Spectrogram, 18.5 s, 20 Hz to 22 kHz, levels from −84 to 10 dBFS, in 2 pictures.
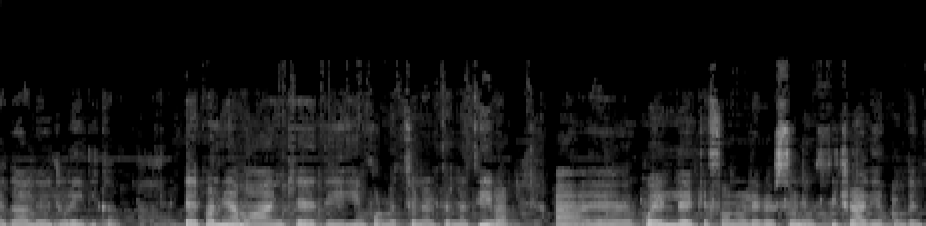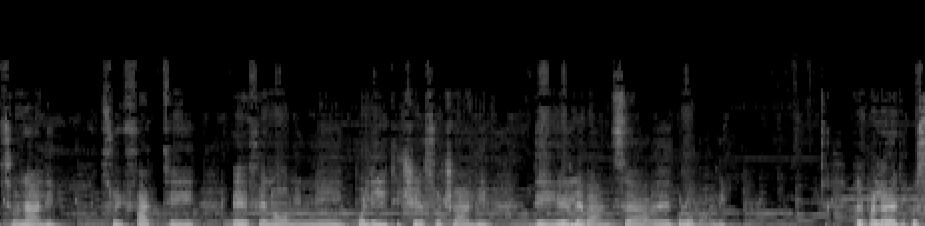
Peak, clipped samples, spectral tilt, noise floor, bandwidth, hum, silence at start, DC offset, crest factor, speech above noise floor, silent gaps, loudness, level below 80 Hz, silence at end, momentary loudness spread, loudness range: -10 dBFS; under 0.1%; -5 dB/octave; -48 dBFS; 16 kHz; none; 0 s; under 0.1%; 18 dB; 21 dB; none; -27 LUFS; -78 dBFS; 0 s; 15 LU; 3 LU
